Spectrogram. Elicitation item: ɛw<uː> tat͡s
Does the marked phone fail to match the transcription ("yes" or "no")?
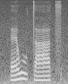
yes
